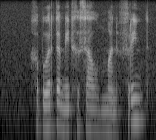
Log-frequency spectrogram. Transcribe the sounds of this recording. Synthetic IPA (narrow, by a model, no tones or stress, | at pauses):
χəbuərtəmɛtχəsɛlˠmɐnfrint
